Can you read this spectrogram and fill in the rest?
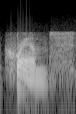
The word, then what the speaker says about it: Creme: Krems. It's spelled C-R-E-M-E.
